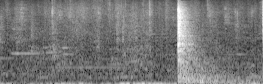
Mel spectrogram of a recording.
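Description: Pigeon cooing in a loft, one short burst standing out over a steady low background murmur of birds.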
